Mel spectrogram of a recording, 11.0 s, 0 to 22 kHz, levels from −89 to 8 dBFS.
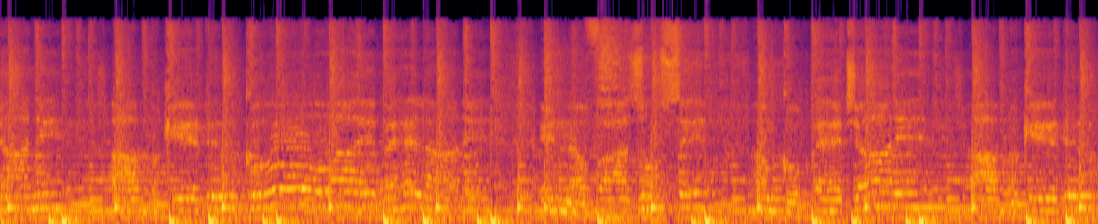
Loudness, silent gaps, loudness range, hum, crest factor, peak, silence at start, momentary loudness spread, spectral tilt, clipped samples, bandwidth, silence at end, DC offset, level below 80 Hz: -10 LUFS; none; 1 LU; none; 10 dB; 0 dBFS; 0 s; 4 LU; -4 dB/octave; 0.6%; 17 kHz; 0 s; under 0.1%; -16 dBFS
